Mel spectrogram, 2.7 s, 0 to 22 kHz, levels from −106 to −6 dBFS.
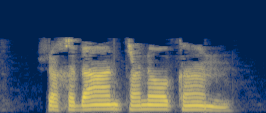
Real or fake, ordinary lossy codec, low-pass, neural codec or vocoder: real; MP3, 24 kbps; 5.4 kHz; none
